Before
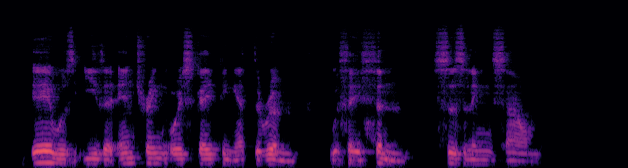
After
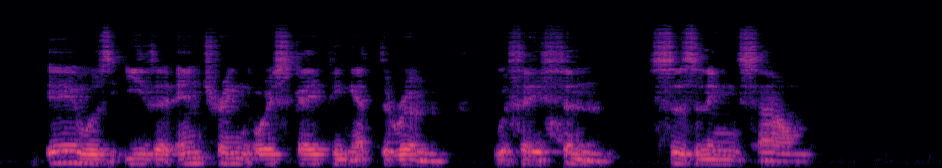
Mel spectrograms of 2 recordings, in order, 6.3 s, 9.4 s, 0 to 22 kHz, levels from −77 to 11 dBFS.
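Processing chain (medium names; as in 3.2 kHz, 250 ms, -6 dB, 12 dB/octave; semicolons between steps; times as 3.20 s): peak limiter -25.5 dBFS, peak gain reduction 11.5 dB; granular stretch 1.5×, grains 108 ms; gated-style reverb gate 80 ms falling, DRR 5.5 dB; trim +8 dB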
